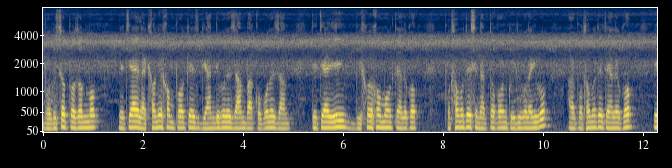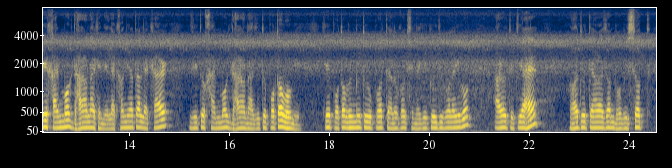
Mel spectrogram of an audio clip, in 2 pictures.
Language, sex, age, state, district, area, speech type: Assamese, male, 60+, Assam, Golaghat, rural, spontaneous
